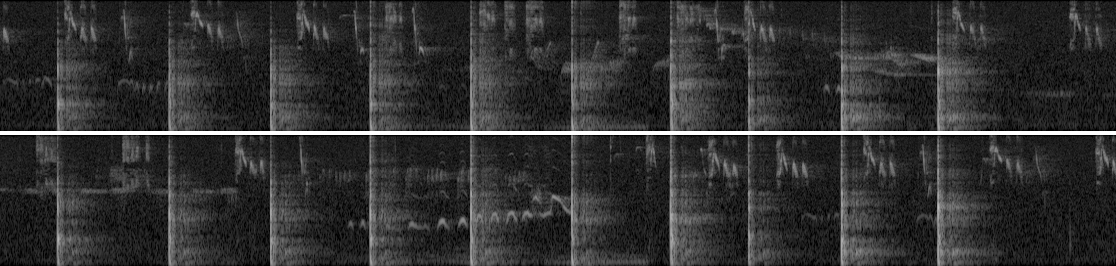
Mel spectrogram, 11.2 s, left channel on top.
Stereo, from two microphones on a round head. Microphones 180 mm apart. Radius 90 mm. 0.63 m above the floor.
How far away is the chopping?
About 0.8 m.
